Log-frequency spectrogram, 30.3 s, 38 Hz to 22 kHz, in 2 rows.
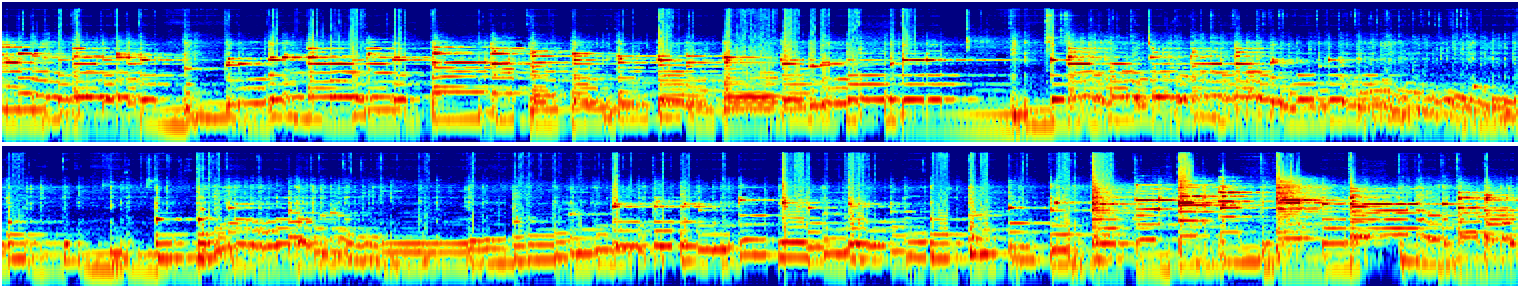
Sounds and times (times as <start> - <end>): Hammond organ: 0.0 - 30.3
Piano: 0.0 - 30.3.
